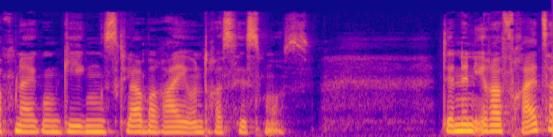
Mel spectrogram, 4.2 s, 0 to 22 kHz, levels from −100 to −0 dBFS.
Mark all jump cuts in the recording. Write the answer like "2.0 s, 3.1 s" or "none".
none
